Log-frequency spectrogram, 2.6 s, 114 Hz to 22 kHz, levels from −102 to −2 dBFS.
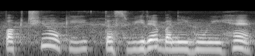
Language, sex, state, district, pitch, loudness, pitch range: Hindi, female, Chhattisgarh, Balrampur, 225 Hz, -18 LUFS, 215-240 Hz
